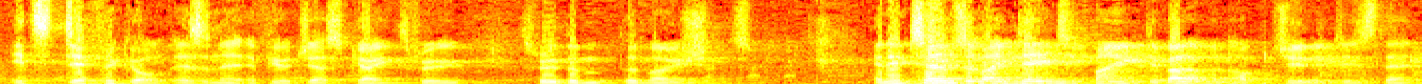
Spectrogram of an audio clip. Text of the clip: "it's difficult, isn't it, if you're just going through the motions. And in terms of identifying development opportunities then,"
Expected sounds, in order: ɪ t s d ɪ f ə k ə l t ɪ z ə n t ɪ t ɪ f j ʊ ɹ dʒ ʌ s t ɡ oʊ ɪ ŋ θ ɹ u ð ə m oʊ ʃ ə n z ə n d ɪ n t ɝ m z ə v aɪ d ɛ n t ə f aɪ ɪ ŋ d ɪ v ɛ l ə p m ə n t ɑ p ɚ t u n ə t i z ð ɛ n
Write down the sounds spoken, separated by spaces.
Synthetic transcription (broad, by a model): ɪ t s d ɪ f ə k ə l t ɪ z n t ɪ t ɪ f j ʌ ɹ dʒ ʌ s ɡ oʊ ɪ ŋ θ ɹ u ð ə m oʊ ʃ ə n z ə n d ɪ n t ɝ m z ə v aɪ d ɛ n t ə f aɪ ɪ ŋ d ɪ v ɛ l ə p m ə n t ɑ p ɚ t u n ə t i z ð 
